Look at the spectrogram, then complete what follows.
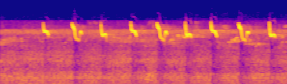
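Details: Common chiffchaff song played back, a very regular rhythm alternating two clear, pure notes, 'chipset chipset': nine high, sharply descending chirps spaced about every third of a second, over faint background hiss.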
